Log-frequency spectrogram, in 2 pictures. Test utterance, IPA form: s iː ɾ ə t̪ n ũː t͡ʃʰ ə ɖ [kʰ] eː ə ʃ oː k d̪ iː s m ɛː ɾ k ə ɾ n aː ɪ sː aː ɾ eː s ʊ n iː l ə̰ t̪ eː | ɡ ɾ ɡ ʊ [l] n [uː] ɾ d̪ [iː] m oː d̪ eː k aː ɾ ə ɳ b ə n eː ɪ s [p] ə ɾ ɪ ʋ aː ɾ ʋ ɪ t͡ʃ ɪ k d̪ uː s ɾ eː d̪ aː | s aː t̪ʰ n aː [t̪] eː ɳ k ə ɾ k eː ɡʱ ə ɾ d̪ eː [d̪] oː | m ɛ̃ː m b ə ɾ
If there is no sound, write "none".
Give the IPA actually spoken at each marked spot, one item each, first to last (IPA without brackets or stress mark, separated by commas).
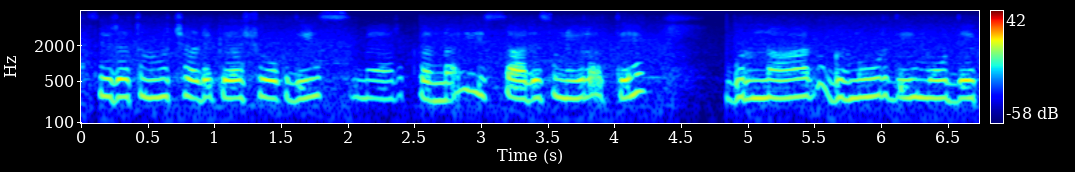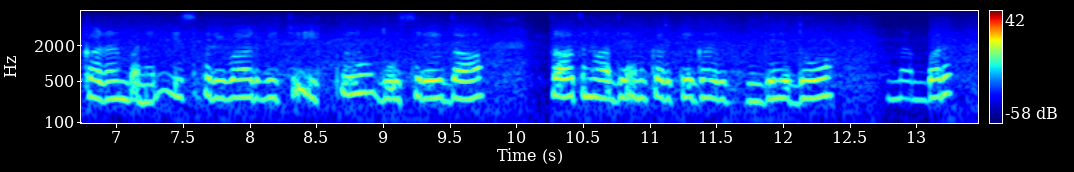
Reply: k, ɾ, uː, iː, p, d̪, d̪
